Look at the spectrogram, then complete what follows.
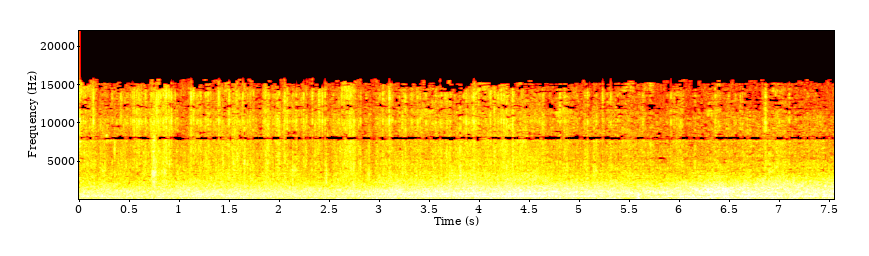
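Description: Steady rush of wind and tyre noise from a cruiser bicycle being ridden, picked up by a camera mounted on the bike; it grows louder about three seconds in.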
